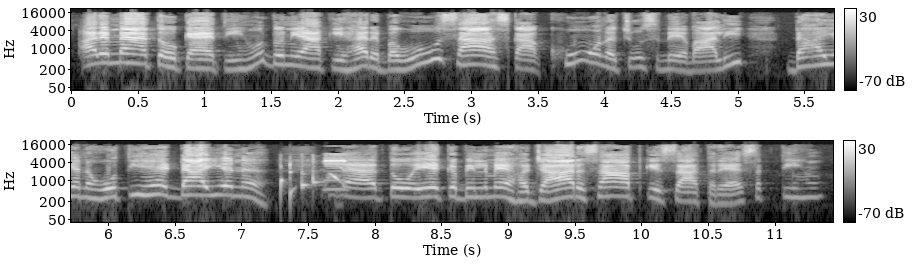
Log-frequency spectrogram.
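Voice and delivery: loud, scornful gossiping neighbour; loud mocking scorn. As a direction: jeer loudly at every daughter-in-law. Mamta mocks Sushila, scorns daughters-in-law. (ताना मारती हुई ज़ोरदार आवाज़)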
